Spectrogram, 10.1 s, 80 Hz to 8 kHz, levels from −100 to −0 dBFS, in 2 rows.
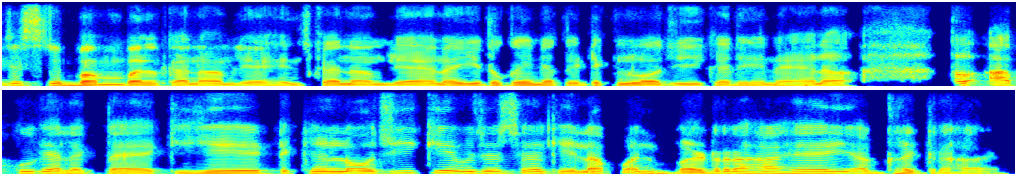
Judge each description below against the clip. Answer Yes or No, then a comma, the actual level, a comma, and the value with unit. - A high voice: No, low, 125 Hz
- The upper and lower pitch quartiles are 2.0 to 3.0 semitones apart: No, wide, 6.3 semitones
